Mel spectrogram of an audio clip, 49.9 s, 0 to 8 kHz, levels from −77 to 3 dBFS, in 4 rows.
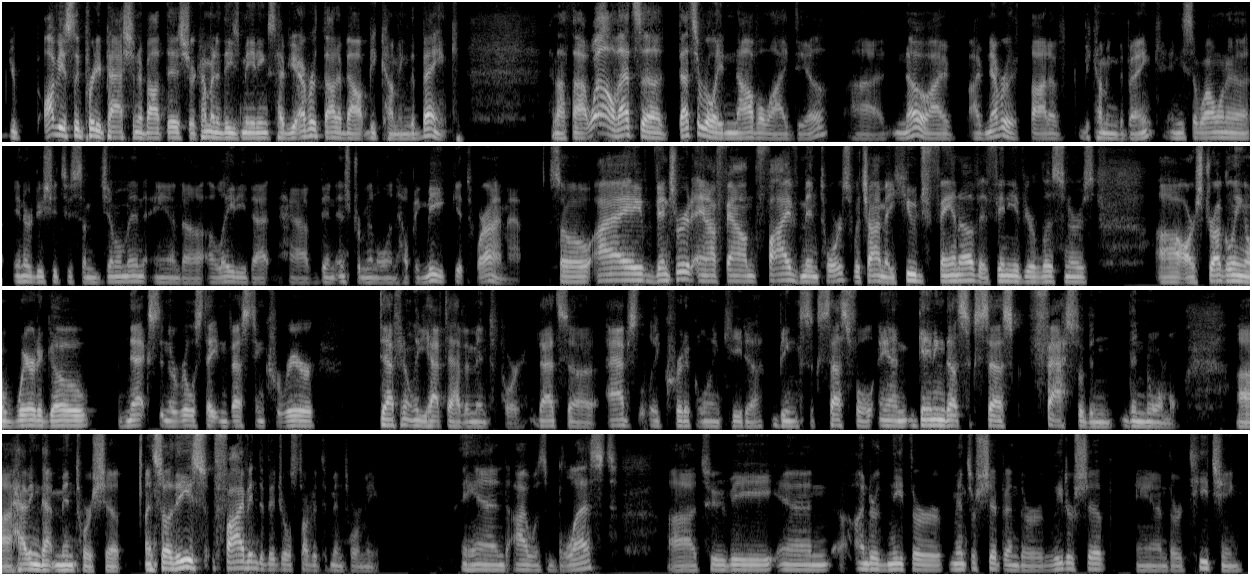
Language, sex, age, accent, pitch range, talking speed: English, male, 30-49, American, 95-110 Hz, 190 wpm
